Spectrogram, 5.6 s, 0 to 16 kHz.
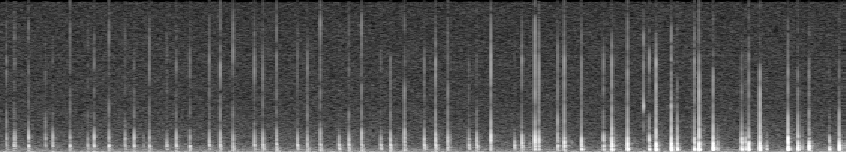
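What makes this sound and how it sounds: Long nails scratch and tap the leather upper and sole edge of an Air Jordan 1 leather sneaker, held sole-side up. About 45 short, dry clicks come in a quick, uneven series over a faint steady tone near 300 Hz. The taps grow louder and sharper toward the end.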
